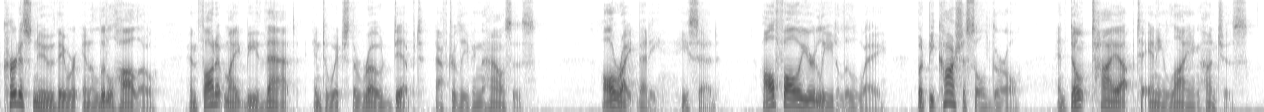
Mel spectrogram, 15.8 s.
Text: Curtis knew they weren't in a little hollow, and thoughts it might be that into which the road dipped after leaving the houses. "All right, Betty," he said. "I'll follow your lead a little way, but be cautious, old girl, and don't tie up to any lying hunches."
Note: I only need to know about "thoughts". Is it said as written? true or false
false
